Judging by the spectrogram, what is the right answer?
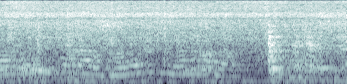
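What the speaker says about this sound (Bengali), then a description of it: "এখানে পনিরটা একটু ভেজে নিচ্ছি তাওয়ার মধ্যে একটু লাল লাল করে নেব" Paneer fries on a hot tawa with a steady close sizzle and a brief scrape of stirring near the end.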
